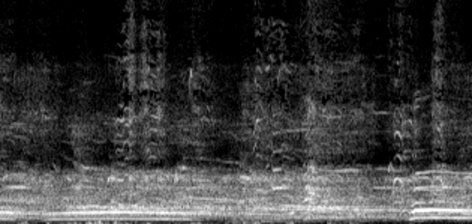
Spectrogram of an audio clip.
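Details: Several sled dogs from a sprint racing kennel howl together in a sustained chorus of long, steady, overlapping tones, some rising at the start and holding level, with a louder new howl joining near the end.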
